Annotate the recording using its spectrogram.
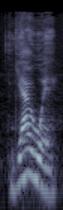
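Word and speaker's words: Yahvé: y hv w h cuya pronunciación se desconoce aunque lo más cercano podría ser ya ve que en español venimos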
